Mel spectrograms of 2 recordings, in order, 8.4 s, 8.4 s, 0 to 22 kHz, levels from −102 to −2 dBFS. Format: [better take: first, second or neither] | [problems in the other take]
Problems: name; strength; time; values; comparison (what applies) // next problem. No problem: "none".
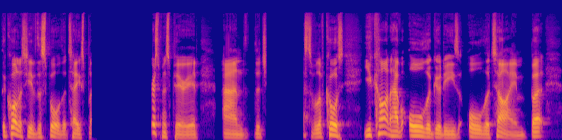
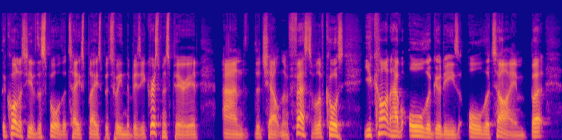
second | audio cutting out; at 1.5 s for 1 s and at 4 s for 0.5 s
